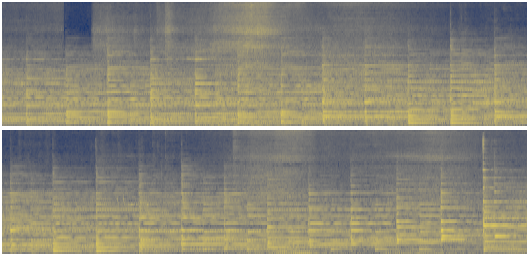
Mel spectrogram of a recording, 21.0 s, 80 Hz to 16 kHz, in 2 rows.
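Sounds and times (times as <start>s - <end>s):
slow gentle piano chords: 0.0s - 21.0s.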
